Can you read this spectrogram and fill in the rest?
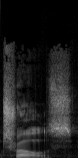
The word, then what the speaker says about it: Troels: It's spelled T-R-O-E-L-S. – Okay. – In Danish, you would just say trolls.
